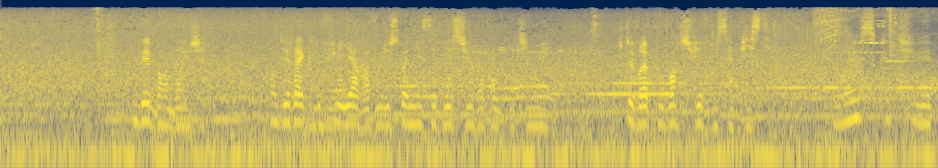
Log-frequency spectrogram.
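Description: A man talks calmly and close into a microphone.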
